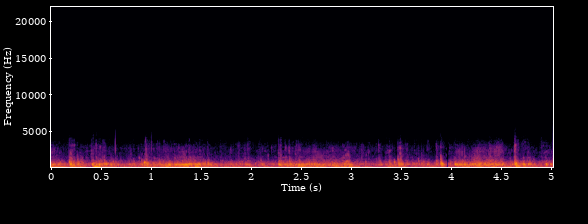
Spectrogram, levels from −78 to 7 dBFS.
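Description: At about 3.96 s there's a short hole running to 3.99 s, most likely a Bluetooth dropout. It sounds like one packet, roughly 15 ms of audio, never reached the headphones in time. The sound cuts out and resumes further along, as if it kept playing.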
